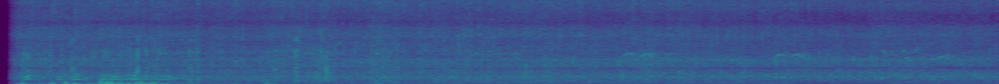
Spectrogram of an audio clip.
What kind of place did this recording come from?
park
